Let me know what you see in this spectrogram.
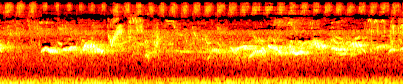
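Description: Several birds chirping and singing over one another in short rising and falling phrases, over a faint low background rumble.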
